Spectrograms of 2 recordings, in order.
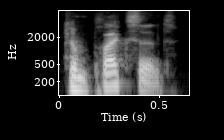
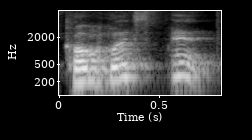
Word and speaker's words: Complexant: I'm like, "Oh, you know, Complex Ant." Like, they're like, "What?" "What did you say?" Well, I think of com- complex and then put ant on the end of it. That's how you spell it.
